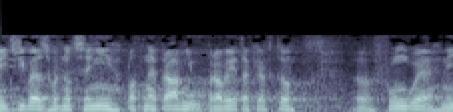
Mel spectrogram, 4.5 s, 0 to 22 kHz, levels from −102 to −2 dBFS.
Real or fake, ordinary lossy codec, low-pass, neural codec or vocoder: real; MP3, 24 kbps; 7.2 kHz; none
